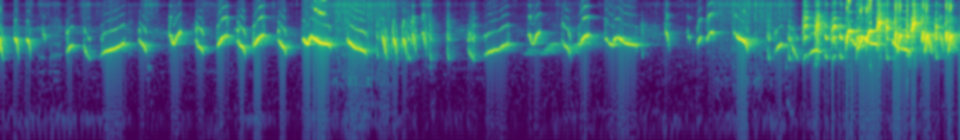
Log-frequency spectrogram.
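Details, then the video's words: Horsfield's babbler song used as masteran training audio: a long chain of fast slurred whistles and quick rattles, ending in a harsh, noisy burst of scratchy sound. "masteran andalan khas burung pelanduk semak suara full variasi kleperan"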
